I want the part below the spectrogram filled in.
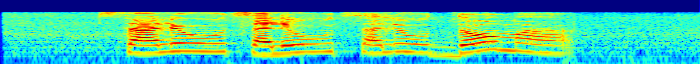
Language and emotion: Russian, positive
